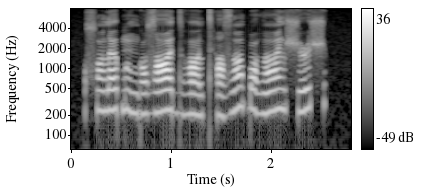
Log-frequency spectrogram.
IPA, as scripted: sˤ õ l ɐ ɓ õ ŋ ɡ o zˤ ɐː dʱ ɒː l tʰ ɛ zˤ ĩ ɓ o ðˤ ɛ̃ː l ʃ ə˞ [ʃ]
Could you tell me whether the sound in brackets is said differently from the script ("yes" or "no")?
no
